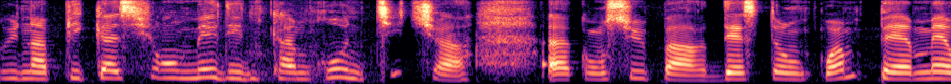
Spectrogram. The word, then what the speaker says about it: Teach'Ar: Teacher ou bien teach et art? C'est quoi la bonne prononciation? Après des analyses, nous avons opté pour teacher. Tout simplement. Teacher. Mais c'est écrit teach et art.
